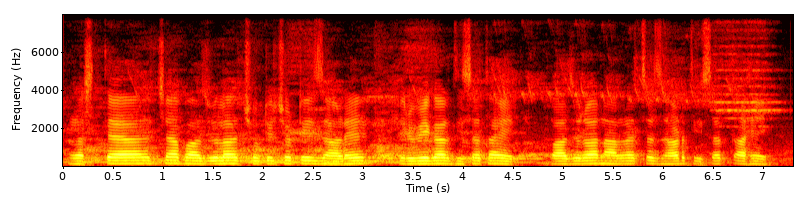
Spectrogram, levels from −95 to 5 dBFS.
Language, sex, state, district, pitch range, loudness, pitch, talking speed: Marathi, male, Maharashtra, Mumbai Suburban, 145-155 Hz, -16 LUFS, 150 Hz, 105 wpm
